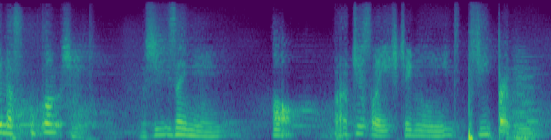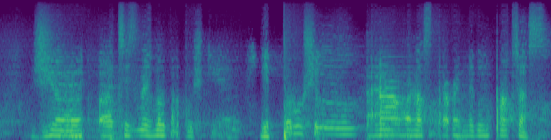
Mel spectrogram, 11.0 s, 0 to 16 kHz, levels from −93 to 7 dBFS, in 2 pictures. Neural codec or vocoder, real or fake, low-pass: codec, 44.1 kHz, 0.9 kbps, DAC; fake; 14.4 kHz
